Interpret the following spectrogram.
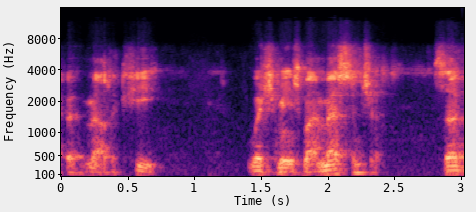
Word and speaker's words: Malachi: Book of Malachi uh most people pronounce it pronounce Malachi but Maliki which means my messenger so I come from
